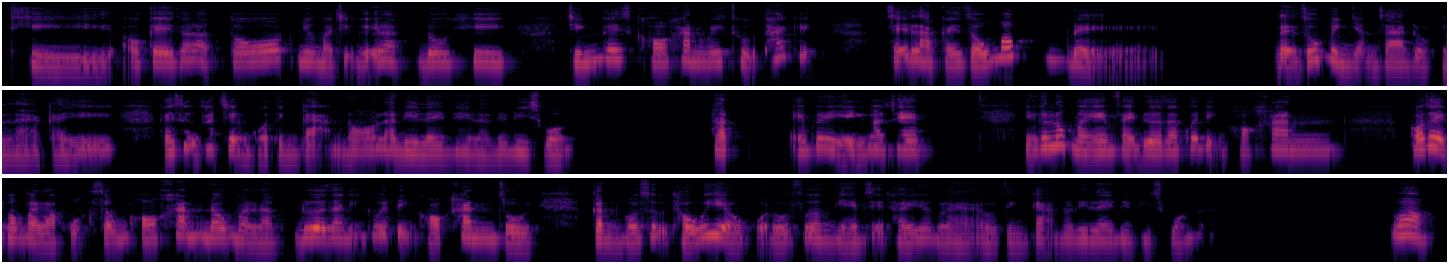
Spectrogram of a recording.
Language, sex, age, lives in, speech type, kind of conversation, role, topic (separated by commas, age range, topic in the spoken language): Vietnamese, female, 35-39, Vietnam, conversation, unstructured, none, Bạn có nghĩ rằng tình yêu cần thời gian để phát triển không?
